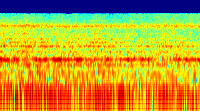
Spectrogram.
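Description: A steady drone of several held tones, without a beat.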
